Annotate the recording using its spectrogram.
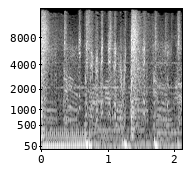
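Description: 1990s boom-bap hip hop instrumental break: a bassline and kick drum with DJ turntable scratching over the beat, no rapping.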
